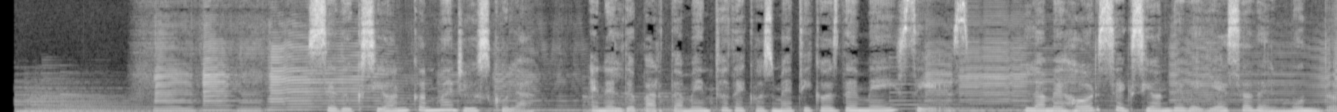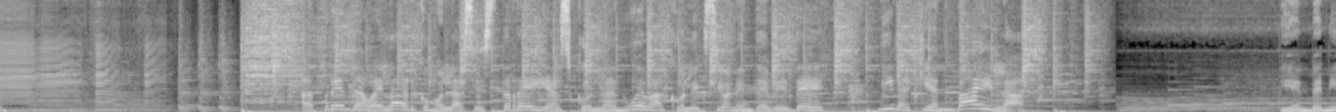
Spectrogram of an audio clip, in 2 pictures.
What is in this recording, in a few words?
spanish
